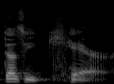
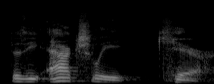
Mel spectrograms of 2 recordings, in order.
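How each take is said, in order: First: Said in the usual way. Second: Hushed whispered question; breathy whispered doubt. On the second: Shown as a demonstration. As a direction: whisper it close and searching.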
